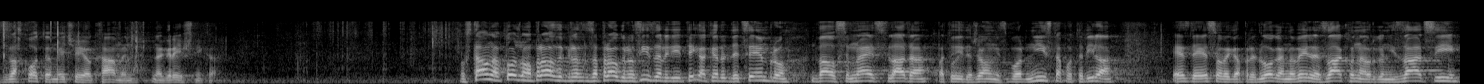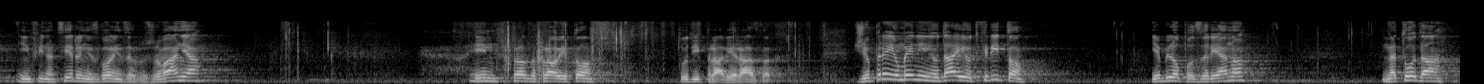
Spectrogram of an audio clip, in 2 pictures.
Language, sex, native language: Slovenian, male, Slovenian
